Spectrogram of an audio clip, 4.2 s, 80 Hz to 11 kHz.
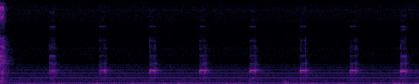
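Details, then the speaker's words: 2004 Toyota 4Runner V8 Limited, 246,000 miles, during transfer 4WD actuator replacement, ignition on, in neutral; steady dash beeps, two per second over faint hum, because center diff lock is not engaging although 4WD works. "And center diff lock's not grabbing. That's why it's beeping."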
